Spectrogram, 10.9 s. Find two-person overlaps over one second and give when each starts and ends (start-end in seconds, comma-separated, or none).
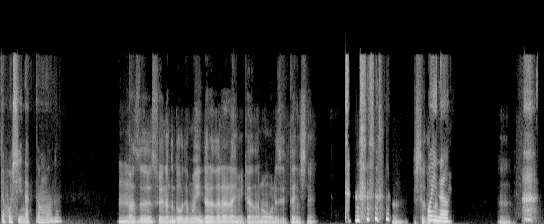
none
